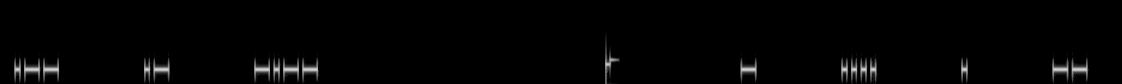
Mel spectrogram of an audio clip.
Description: Morse code, heard as a keyed tone, about 25 wpm, spaced as for 9 wpm, 700 Hz. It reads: WAY THEM
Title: 6x Character Spacing - Top 100 Words - 25wpm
